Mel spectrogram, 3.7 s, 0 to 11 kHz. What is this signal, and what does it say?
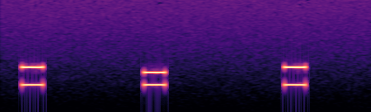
DTMF, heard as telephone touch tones, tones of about 210 ms. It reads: 3 1 3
